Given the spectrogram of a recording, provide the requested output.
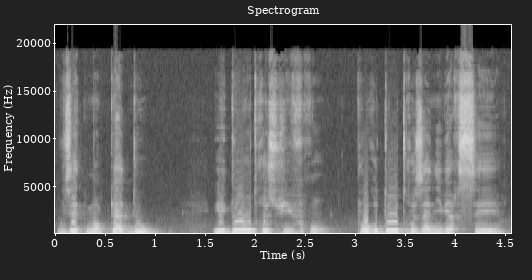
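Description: A woman's voice: mid-range voice, slow, mellow, lightly acted. A woman voicing the spirit of a vengeful dead man in a horror audiobook, clipping each syllable precisely. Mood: menacing.

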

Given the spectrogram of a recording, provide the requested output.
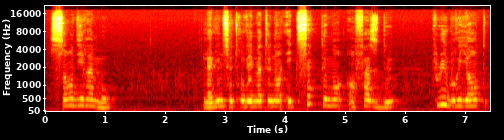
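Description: Woman, storyteller, unhurried read-aloud narration, measured delivery, mid-pitched. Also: a little mellow. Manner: slow, measured reading.

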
